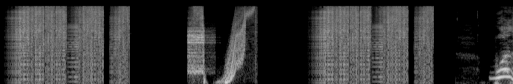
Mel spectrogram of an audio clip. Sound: electronic static buzzing

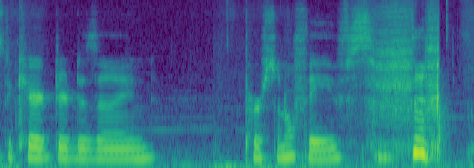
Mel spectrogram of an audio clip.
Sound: laughs

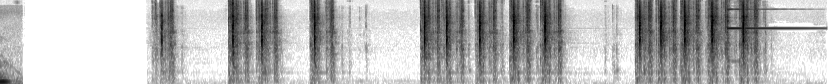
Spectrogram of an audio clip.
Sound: typewriter sounds

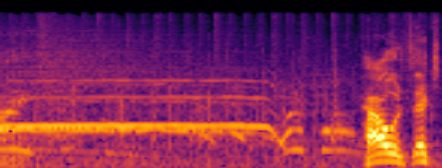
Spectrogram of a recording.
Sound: cheers

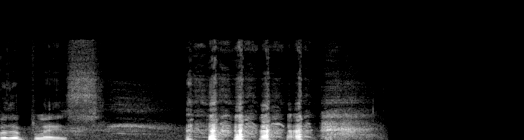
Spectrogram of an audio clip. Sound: laughs

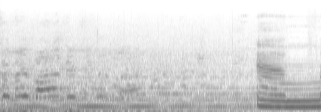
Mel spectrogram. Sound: city rumble

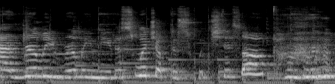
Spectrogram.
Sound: laughs

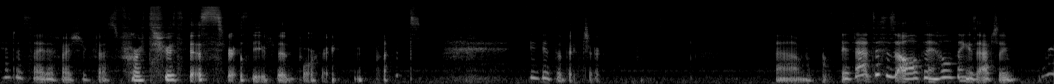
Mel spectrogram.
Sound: laughing

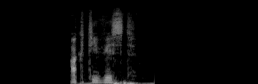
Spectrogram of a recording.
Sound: fast Pronunciation

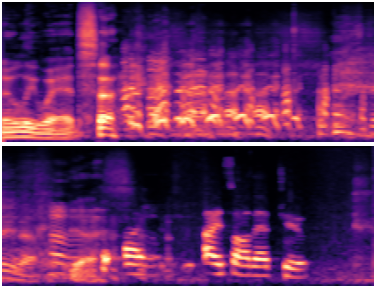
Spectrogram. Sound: laughter

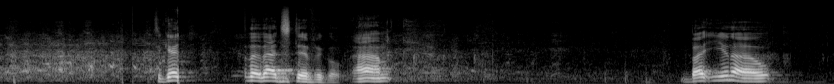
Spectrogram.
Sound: audience laughing

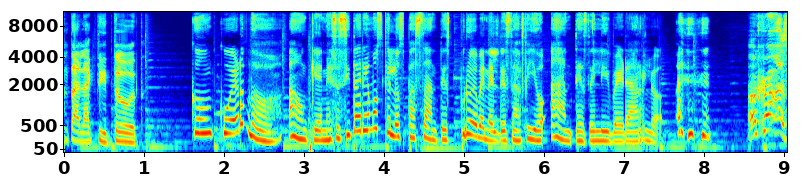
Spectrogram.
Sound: giggles

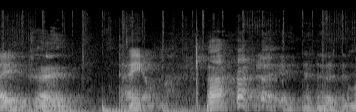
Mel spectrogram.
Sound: laughs

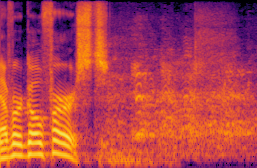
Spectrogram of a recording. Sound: laughter

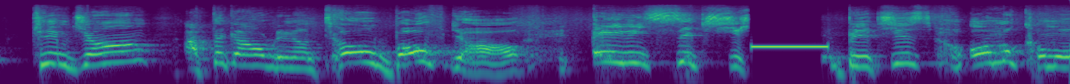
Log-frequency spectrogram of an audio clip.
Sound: beep

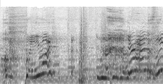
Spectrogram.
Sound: laughs

